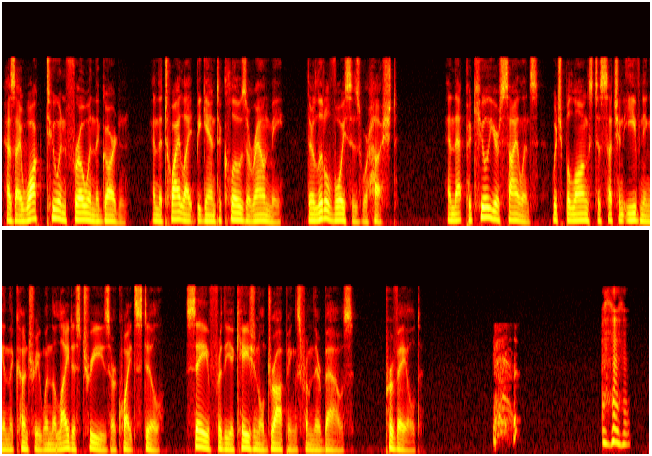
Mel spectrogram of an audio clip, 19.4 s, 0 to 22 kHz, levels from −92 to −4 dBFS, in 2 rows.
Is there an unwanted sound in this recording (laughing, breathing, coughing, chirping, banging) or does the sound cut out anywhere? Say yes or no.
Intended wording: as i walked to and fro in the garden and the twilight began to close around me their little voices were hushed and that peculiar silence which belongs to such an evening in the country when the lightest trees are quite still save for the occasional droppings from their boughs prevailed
yes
